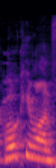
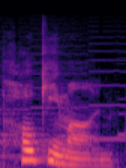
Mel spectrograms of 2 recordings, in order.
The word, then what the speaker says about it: Pokémon: been putting it off my pronunciation of Pokemon I always say Pokemon always have and probably always will the accurate pronunciation would be Pokemon because of the accent and how Japanese works in Pocket Monsters poke so I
